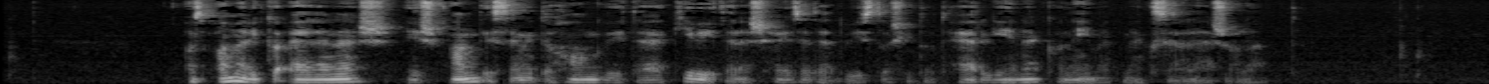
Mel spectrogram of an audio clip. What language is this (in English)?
Hungarian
